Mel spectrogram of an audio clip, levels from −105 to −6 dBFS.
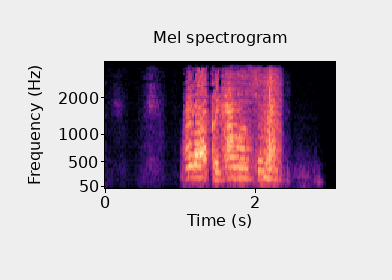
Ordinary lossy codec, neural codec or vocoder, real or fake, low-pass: AAC, 16 kbps; codec, 44.1 kHz, 0.9 kbps, DAC; fake; 3.6 kHz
